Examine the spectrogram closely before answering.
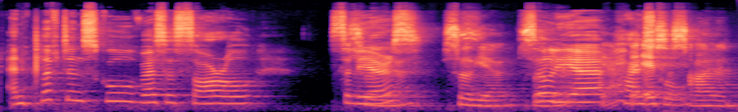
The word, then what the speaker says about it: Cilliers: And Clifton School versus Sarl Cilliers. Cillier. High the School. S is silent.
